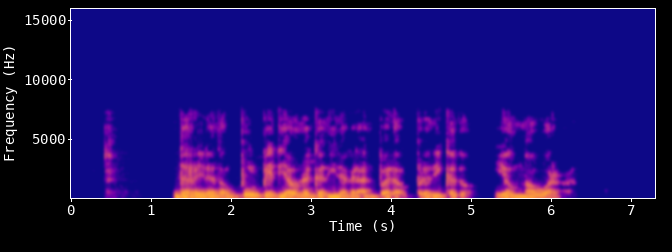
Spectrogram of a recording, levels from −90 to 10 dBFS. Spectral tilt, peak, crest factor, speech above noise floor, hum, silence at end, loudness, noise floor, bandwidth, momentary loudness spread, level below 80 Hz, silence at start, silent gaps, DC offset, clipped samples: -8.5 dB/octave; 0 dBFS; 14 dB; over 77 dB; none; 1.2 s; -14 LUFS; under -90 dBFS; 6.6 kHz; 10 LU; -56 dBFS; 1.3 s; none; under 0.1%; under 0.1%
